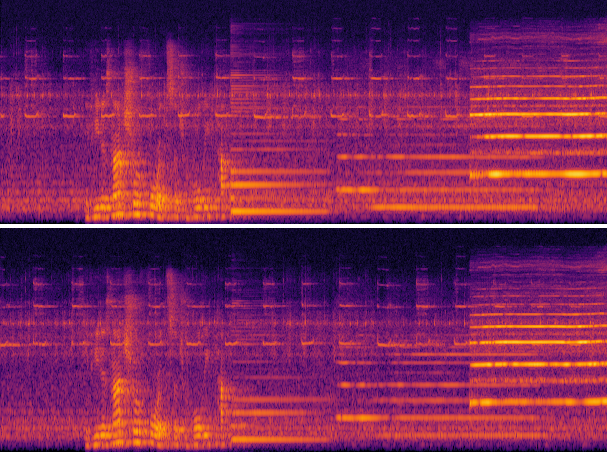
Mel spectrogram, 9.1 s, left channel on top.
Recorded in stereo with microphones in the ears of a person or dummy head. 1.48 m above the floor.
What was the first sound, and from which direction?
A man speaking, 10° right (ahead or behind).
